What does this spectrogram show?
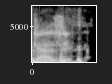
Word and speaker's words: Cazier: Tama ba yung pronunciation ko or Kazer? Kazier. Kazier. Kazier.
